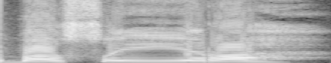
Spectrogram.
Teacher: پھر یہاں حرف الرا ہے اور اس پہ زبر ہے، یہاں بھی را کا حکم ہے تفخیم، لہذا ہم را کو موٹی آواز میں ادا کریں گے. آخری میں تاء مدورہ ہے اور اس پہ تنوین پیش ہے. · کلمت بصیرہ میں حرف الصاد حروف التفخیم میں سے ہے، لہذا ہم یہ حرف کو منہ پھلا کے بھاری آواز میں ادا کریں گے. پھر یہاں حرف الرا ہے اور اس پہ زبر ہے، یہاں بھی را کا حکم ہے تفخیم، لہذا ہم را کو موٹی آواز میں ادا کریں گے.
